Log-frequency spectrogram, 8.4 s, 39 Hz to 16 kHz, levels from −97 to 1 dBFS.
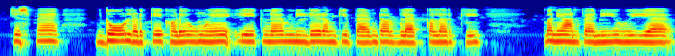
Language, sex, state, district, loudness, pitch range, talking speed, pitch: Hindi, female, Uttar Pradesh, Shamli, -18 LUFS, 180-195 Hz, 140 wpm, 190 Hz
